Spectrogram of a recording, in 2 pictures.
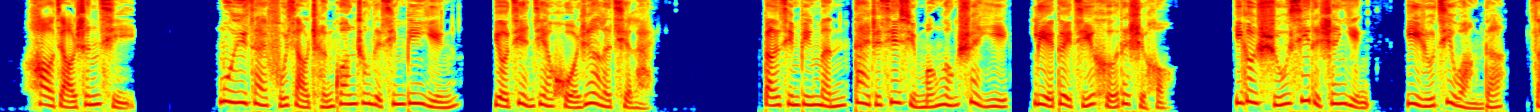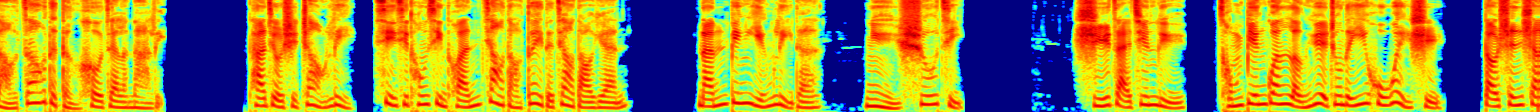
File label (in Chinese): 女 颁奖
